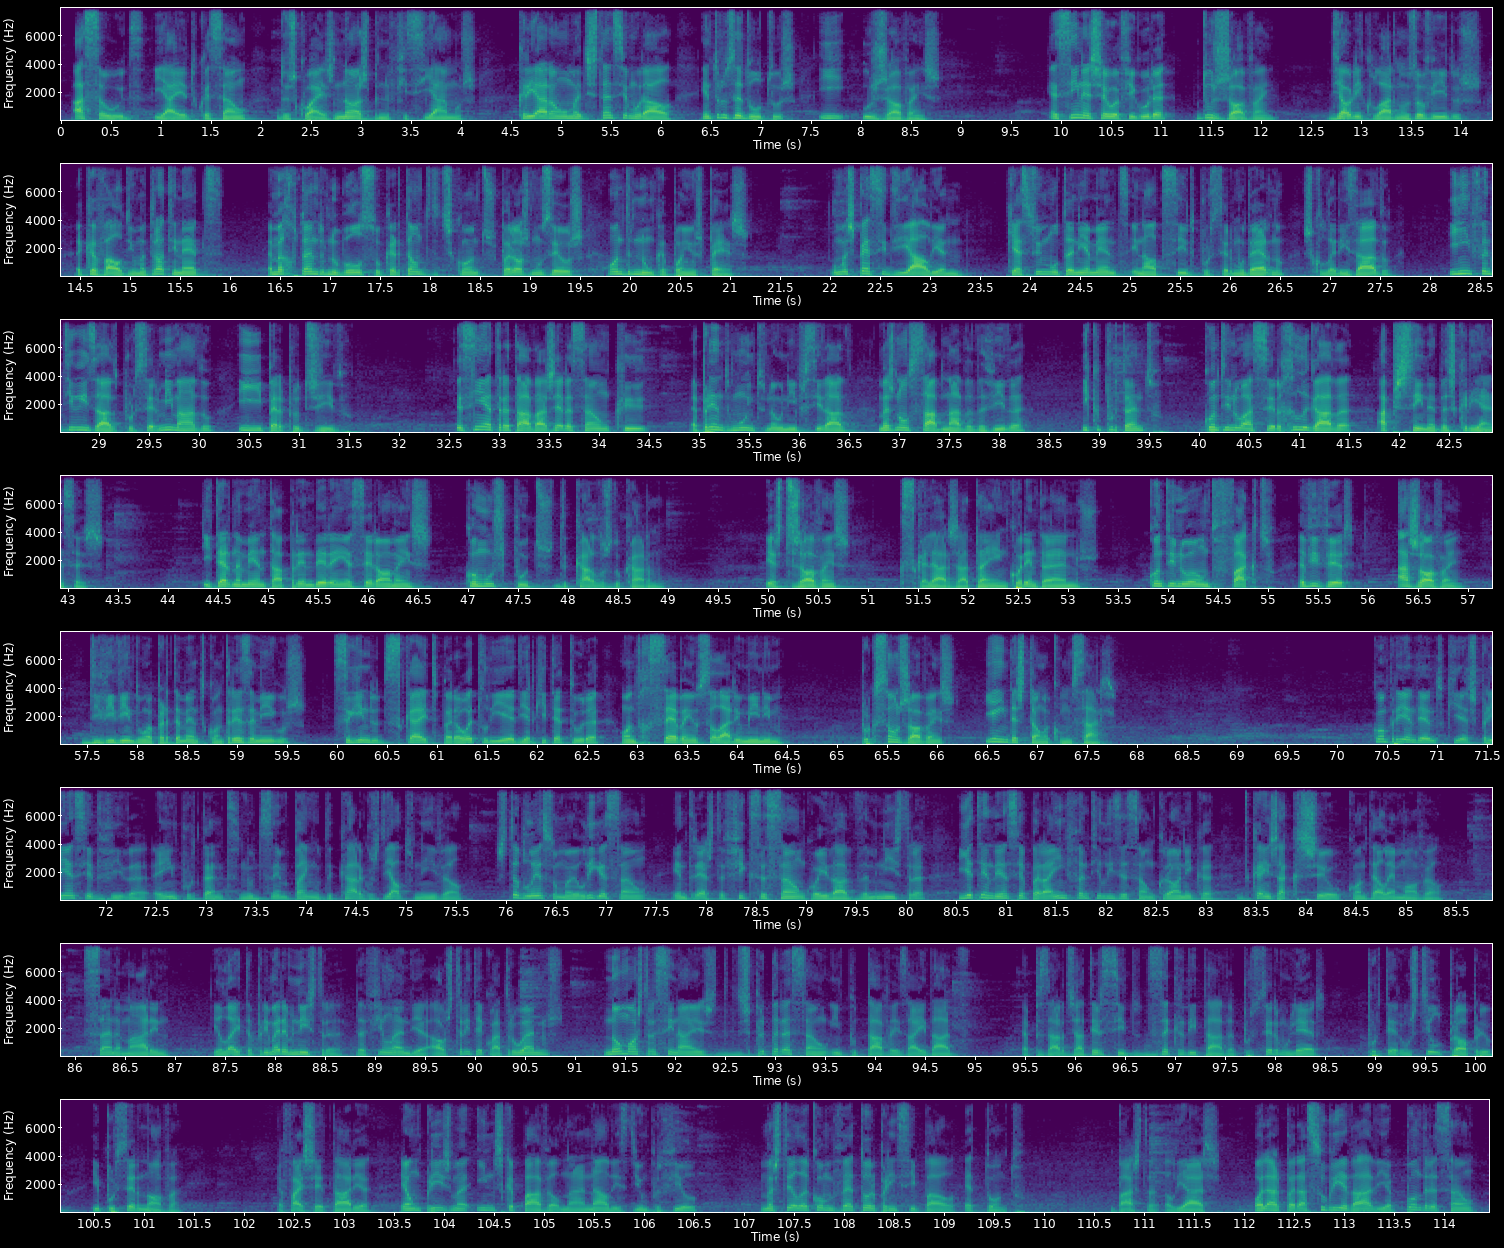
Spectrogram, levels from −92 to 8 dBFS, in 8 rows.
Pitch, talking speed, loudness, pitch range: 120 Hz, 135 wpm, -23 LUFS, 110-145 Hz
